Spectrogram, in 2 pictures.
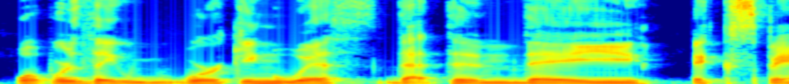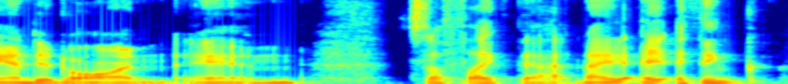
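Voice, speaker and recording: A man hosting a podcast in casual chat, with a halting delivery full of stammered restarts. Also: low-pitched, vocal fry. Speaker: podcast host. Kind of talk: casual chat about comics and film.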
